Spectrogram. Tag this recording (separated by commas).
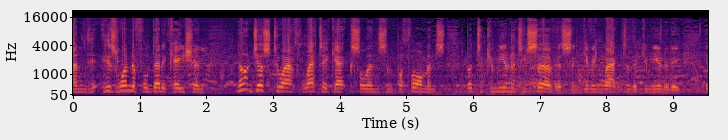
outside, urban or man-made, Speech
